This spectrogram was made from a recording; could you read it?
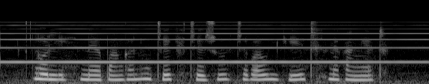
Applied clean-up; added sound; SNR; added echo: none; Bowed string instrument; 5 dB; none.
